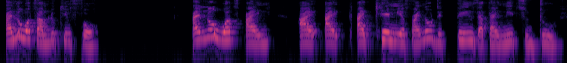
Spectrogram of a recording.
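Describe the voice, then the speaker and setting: A young adult woman from Nigeria with a Nigerian accent, telling personal stories at a talk in an animated way and acting out the dialogue. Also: mid-range voice, moderate pace. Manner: animated, acts out quoted dialogue with emphatic repetition. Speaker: panel speaker.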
